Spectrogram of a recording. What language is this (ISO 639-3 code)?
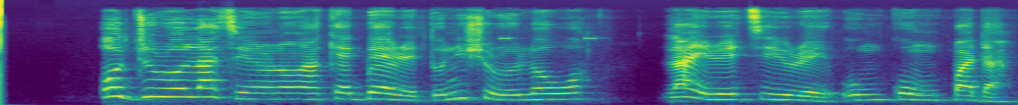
yor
